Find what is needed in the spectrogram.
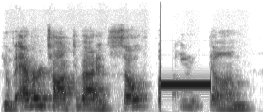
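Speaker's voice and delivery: furious swearing; loud frustrated venting; angry rant. Real, not acted. Rant about hated cards.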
